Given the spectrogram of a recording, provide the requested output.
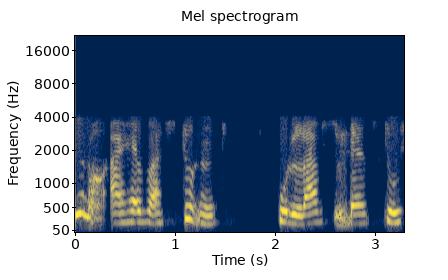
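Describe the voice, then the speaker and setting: This man speaks at a moderate pace with a high pitch. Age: 60s. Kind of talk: casual chat. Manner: halting.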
